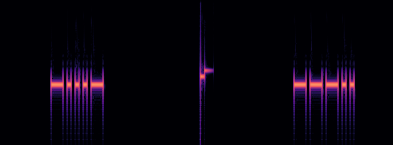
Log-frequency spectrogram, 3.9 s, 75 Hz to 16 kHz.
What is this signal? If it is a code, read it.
Morse code, heard as a keyed tone, about 30 wpm, 700 Hz. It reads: <BT> 8
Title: Single Character (Letter:Number:Punctuation:Prosign) 30wpm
